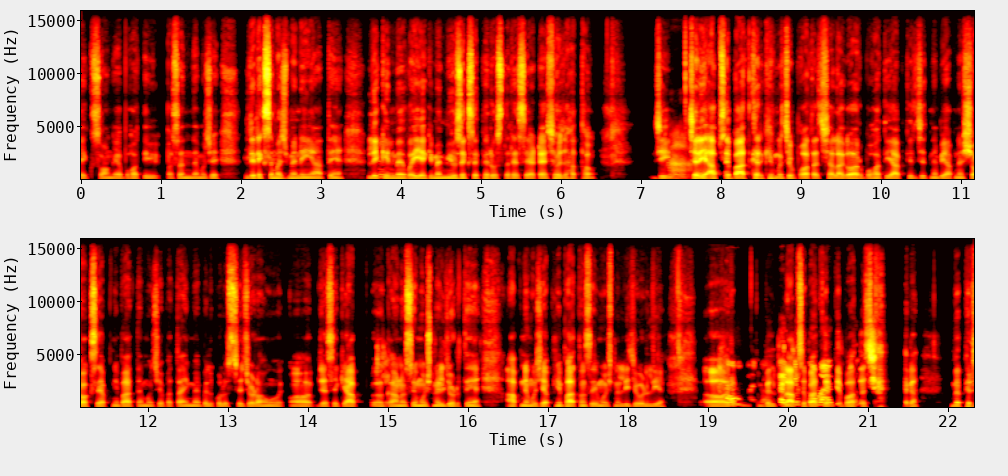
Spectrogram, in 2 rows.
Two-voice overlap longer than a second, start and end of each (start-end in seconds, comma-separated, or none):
19.3-20.9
